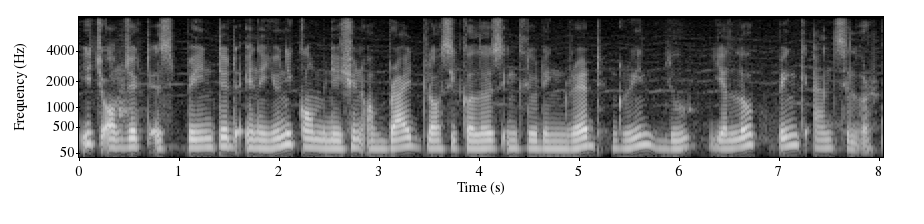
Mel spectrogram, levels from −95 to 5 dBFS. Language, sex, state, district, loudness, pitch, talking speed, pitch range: English, male, Sikkim, Gangtok, -19 LUFS, 130 Hz, 150 wpm, 125-145 Hz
